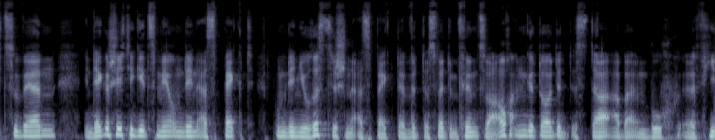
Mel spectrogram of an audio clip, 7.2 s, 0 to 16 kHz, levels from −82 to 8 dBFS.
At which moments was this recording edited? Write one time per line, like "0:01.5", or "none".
0:02.7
